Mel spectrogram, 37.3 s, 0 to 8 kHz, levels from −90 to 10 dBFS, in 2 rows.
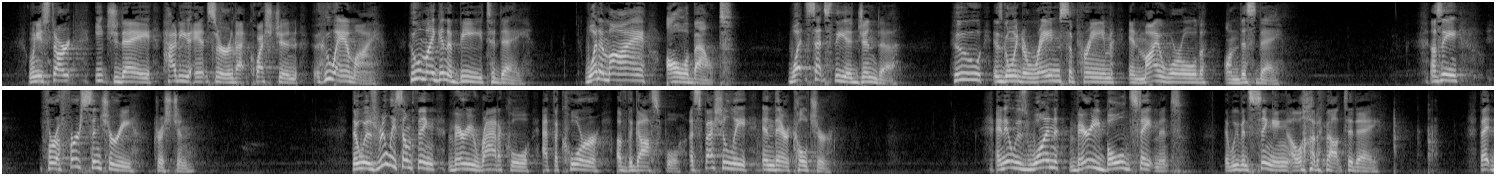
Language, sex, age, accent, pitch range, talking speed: English, male, 30-49, American, 145-200 Hz, 130 wpm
